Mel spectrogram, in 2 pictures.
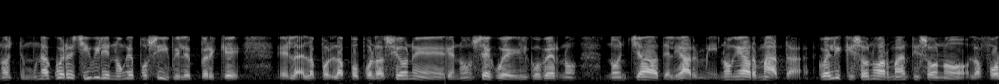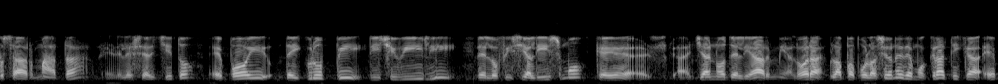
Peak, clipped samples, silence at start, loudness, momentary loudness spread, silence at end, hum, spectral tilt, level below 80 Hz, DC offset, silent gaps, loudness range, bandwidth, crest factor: -8 dBFS; under 0.1%; 0 s; -25 LUFS; 8 LU; 0 s; none; -3.5 dB/octave; -78 dBFS; under 0.1%; none; 3 LU; 7.2 kHz; 18 dB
